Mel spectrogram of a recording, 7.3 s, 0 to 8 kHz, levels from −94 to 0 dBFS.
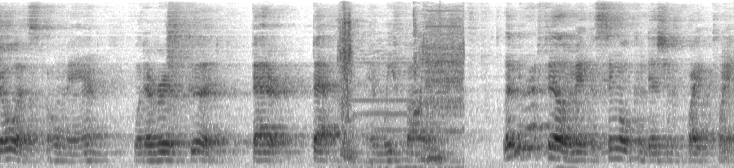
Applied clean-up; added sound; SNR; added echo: none; Printer; 6 dB; reverberation time 0.9 s.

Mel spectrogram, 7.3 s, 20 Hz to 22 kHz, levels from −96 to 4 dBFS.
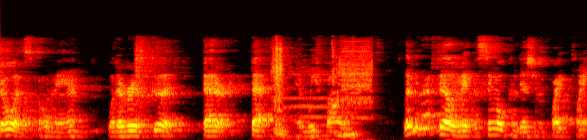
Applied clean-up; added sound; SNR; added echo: classical method WPE with log-MMSE.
